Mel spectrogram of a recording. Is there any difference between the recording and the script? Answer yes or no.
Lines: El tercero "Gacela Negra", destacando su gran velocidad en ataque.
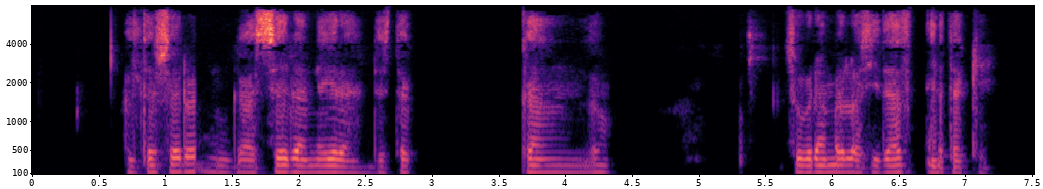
no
